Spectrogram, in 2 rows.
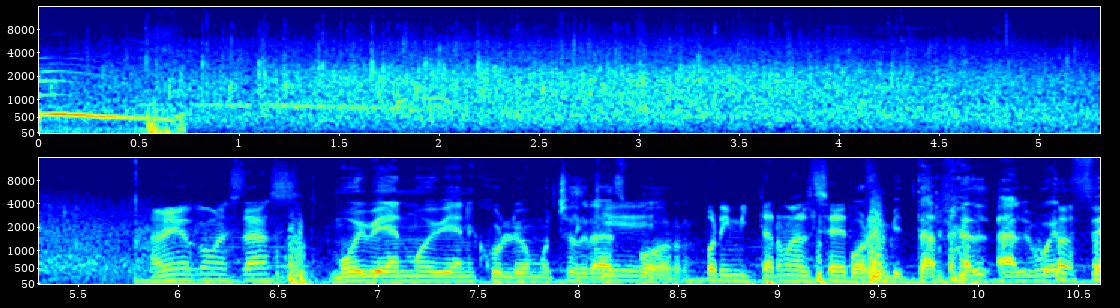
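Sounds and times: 
applause from a group: 0.0 - 5.8
speech: 5.9 - 10.6.

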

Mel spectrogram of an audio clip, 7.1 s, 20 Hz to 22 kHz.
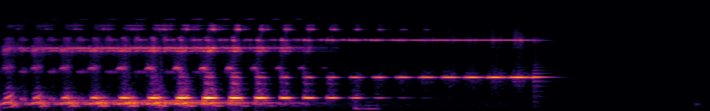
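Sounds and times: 
electronic feedback between two devices: 0.0 - 5.5.

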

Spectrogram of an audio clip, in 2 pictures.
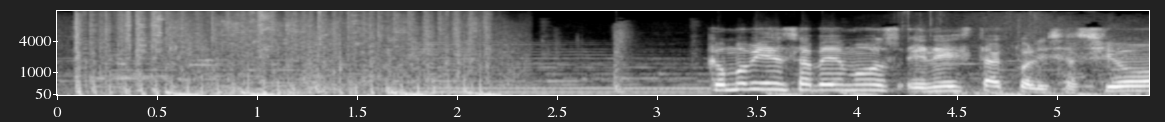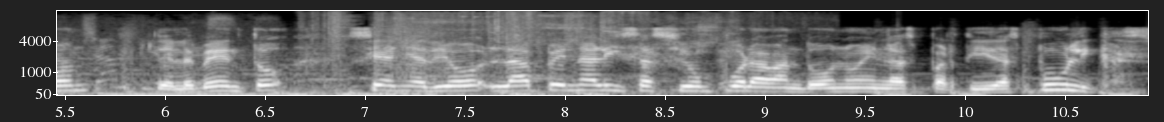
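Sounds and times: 
rapid automatic gunfire from a video game weapon: 0.0 - 2.4
speech: 3.3 - 10.9.

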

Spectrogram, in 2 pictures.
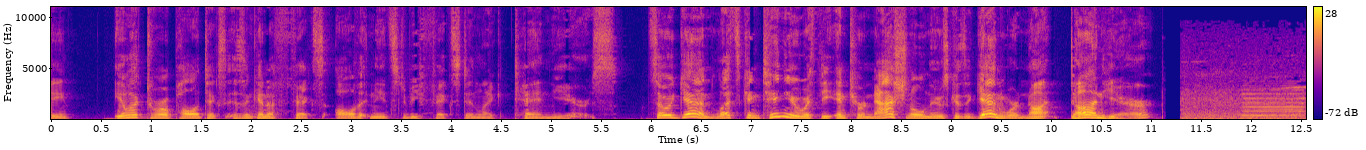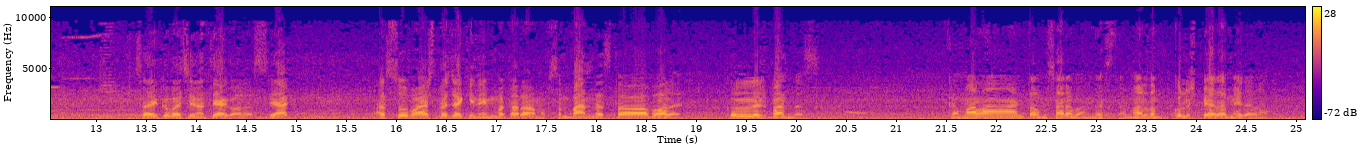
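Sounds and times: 
speech: 0.0 - 11.1, 13.4 - 15.1, 15.8 - 20.3, 21.5 - 24.9
steady rumble of idling traffic: 11.3 - 25.0
car horns honking on a congested street: 11.6 - 13.8.

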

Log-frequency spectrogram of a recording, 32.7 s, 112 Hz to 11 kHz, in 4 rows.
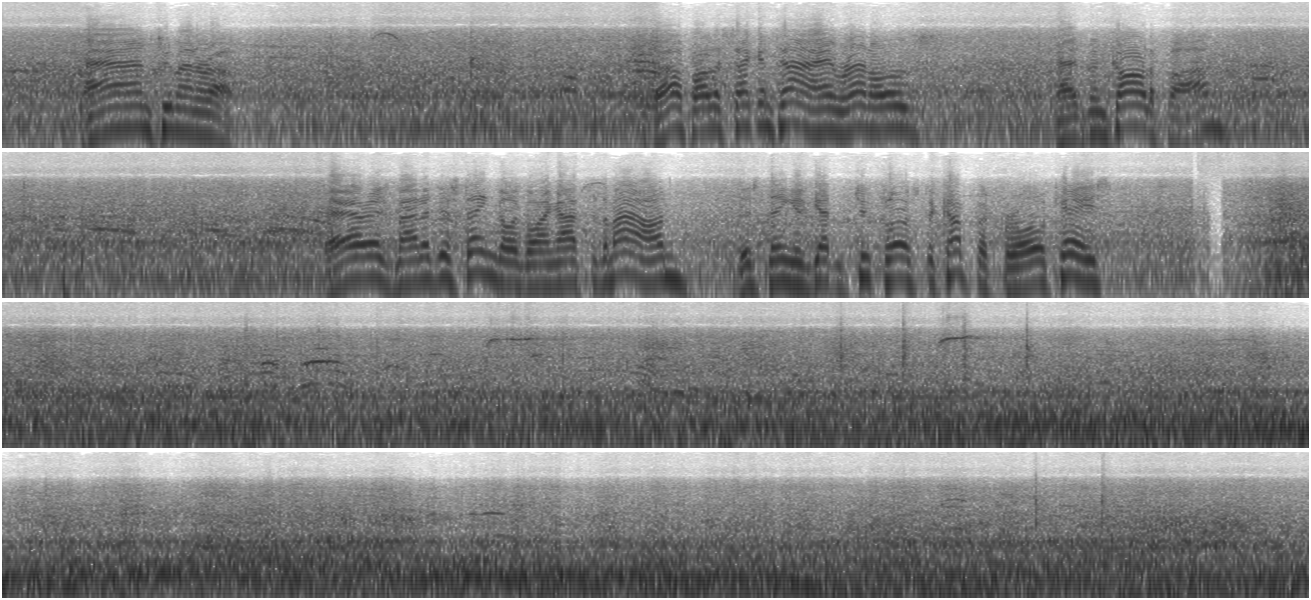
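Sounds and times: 
faint murmur of voices: 0.0 - 32.6
jet aircraft flying high overhead: 0.0 - 32.6
speech: 0.5 - 1.8, 4.0 - 6.0, 6.6 - 8.0, 10.2 - 15.2.

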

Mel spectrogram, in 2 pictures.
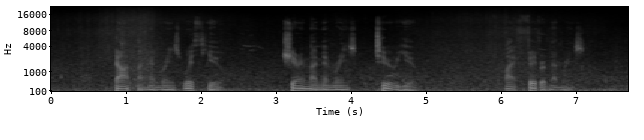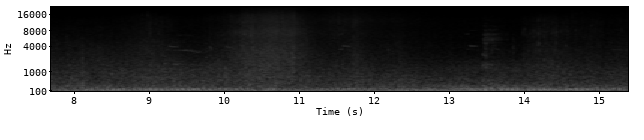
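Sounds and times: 
boat wake sloshing and lapping against something: 0.0 - 15.3
gusts of wind noise: 0.0 - 15.3
speech: 0.8 - 2.4, 3.1 - 5.0, 6.0 - 7.2.

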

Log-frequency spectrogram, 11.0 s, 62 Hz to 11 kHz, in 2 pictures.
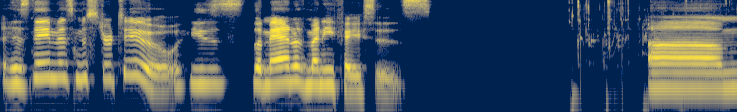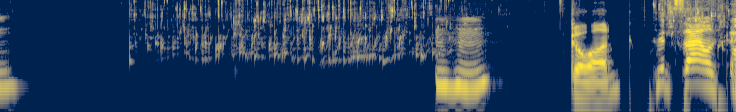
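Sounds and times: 
speech: 0.0 - 3.2, 4.3 - 5.8, 8.8 - 11.0
drink pouring into a glass: 4.3 - 4.9, 6.5 - 9.0, 10.4 - 11.0.

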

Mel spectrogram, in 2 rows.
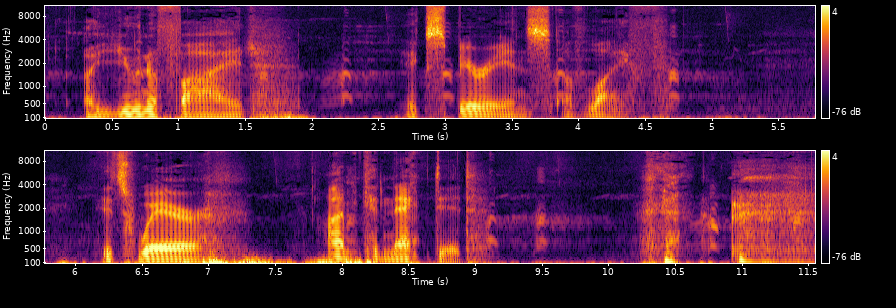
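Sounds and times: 
speech: 0.3 - 2.0, 2.7 - 4.7, 6.2 - 7.3, 7.9 - 9.1, 10.3 - 11.3
geese honking: 2.0 - 5.1, 8.9 - 11.5.

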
